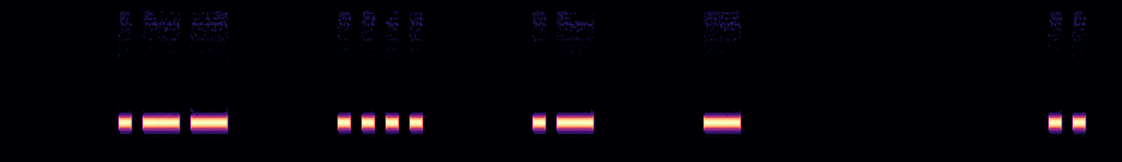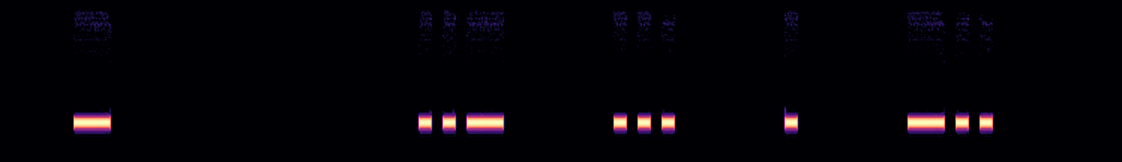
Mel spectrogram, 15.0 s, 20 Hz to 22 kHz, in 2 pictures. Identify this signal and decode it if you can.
Morse code, heard as a keyed tone, about 15 wpm, spaced as for 8 wpm, 1000 Hz. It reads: WHAT IT USED
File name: qotdfiles / 8wpm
